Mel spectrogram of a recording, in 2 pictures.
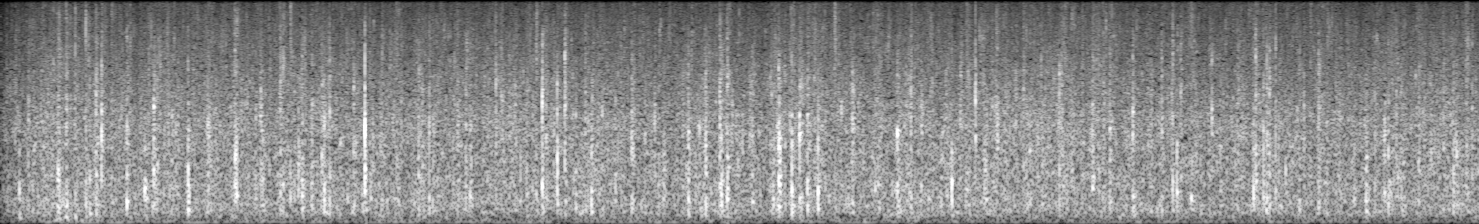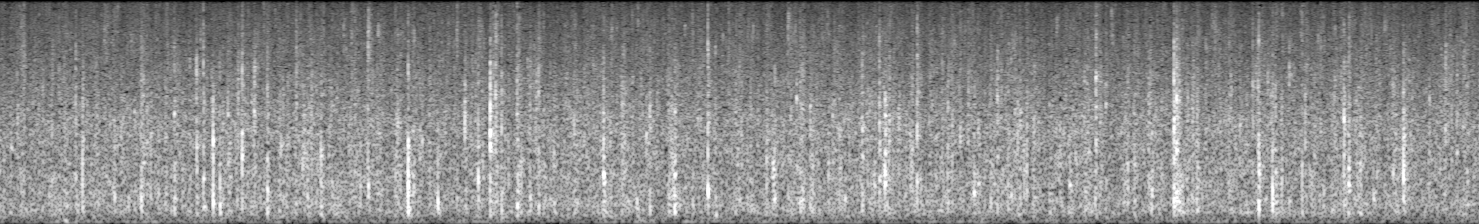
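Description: Heavy, steady rain falling on a wet hard surface, a dense hiss made of many separate drop impacts.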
